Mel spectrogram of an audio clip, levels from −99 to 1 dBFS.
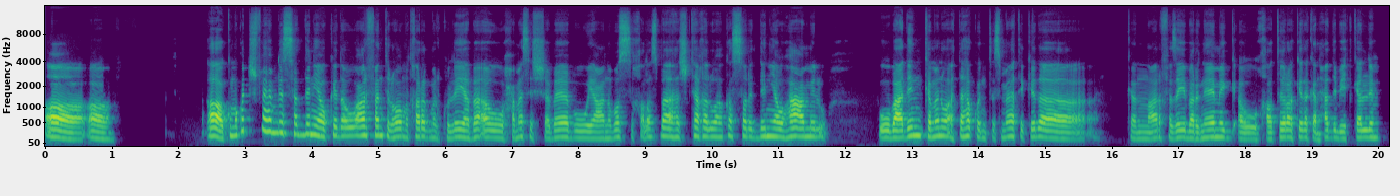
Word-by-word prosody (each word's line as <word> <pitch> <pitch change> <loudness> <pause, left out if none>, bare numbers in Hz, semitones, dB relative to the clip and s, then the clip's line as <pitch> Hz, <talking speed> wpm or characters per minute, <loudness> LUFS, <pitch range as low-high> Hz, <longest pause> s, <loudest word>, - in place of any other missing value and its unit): آه، 140 -6 +8
آه. 130 -4 +1 1.4
آه، 185 -4 +9
ك - - -10
ما 195 - 0
كنتش 300 +2 -5
فاهم 290 -5 +2
لسه 250 -2 -2
الدنيا 215 -2 +1
وكده، 190 +2 -1
وعارفة 195 +1 +2
أنتِ 195 -1 -4
اللي 155 - -3
هو 170 +1 +2
متخرّج 170 +2 -2
من 155 - -9
الكلّية 155 +3 -2
بقى 155 +1 +1
وحماس 155 +4 -6
الشباب، 160 +2 -3
ويعني 140 -1 -3
بُصّ 165 +2 -5
خلاص 165 - -7
بقى 180 -4 +1
هاشتغل، 170 +1 -2
وهاكسّر 175 +2 -4
الدنيا، 175 +2 -2
وهاعمل. 175 +1 +3
و - - -11 0.8
وبعدين 155 +6 +4
كمان 185 -1 0
وقتها 185 -1 0
كنت 165 -7 -8
سمعْت 175 +2 -4
كده 170 +1 -2 1.3
كان 135 -2 -8
عارفة 145 +2 -3
زي 155 +3 -2
برنامج 155 +2 -2
أو 130 -2 -3
خاطرة 135 +6 -1
كده 160 0 -3
كان - - -4
حد 160 0 -4
بيتكلّم، 155 +3 -3
165 Hz, 135 wpm, -23 LUFS, 150-180 Hz, 1.4 s, آه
